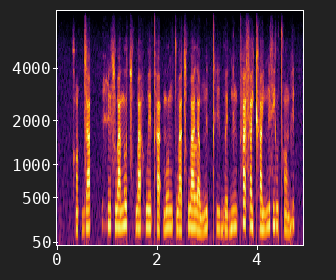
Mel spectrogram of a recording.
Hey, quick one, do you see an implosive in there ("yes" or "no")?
no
